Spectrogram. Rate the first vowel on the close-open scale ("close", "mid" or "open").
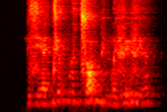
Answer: open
